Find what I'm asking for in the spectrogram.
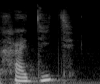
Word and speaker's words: ходить: Bei ходить ist die Betonung auf i. Мои родители не любят ходить в кино.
